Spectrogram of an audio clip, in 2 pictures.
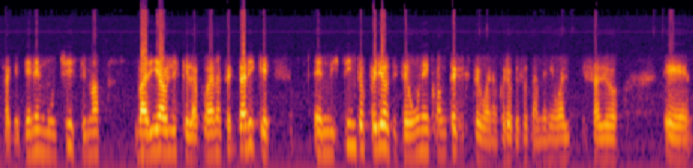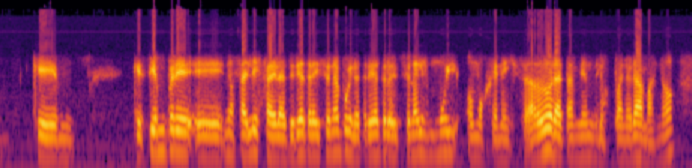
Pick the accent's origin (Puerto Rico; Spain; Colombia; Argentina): Argentina; Entonces siempre como argentinos demandamos dólares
